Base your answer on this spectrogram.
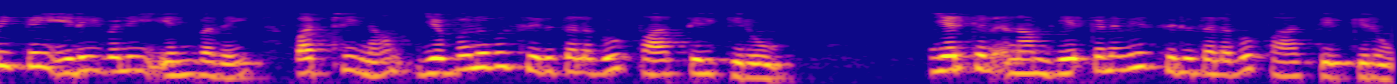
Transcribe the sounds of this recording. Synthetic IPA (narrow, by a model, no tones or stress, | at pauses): bɪkːɐɪɪɽɐɪʋɐliʔɛnbɐðɐɪpɐʈrinaːmɛʋːɐɭɐʋɯsɪɾɯt̪ɐlɐʋɯpaːɾt̪ɪɾkːɪroːmː | ɾkɐnɐ̰naːmeːɾkɐnɐʋeːsɪɾɯt̪ɐlɐʋɯpaːɾt̪ɪɾɯkːɪroːm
